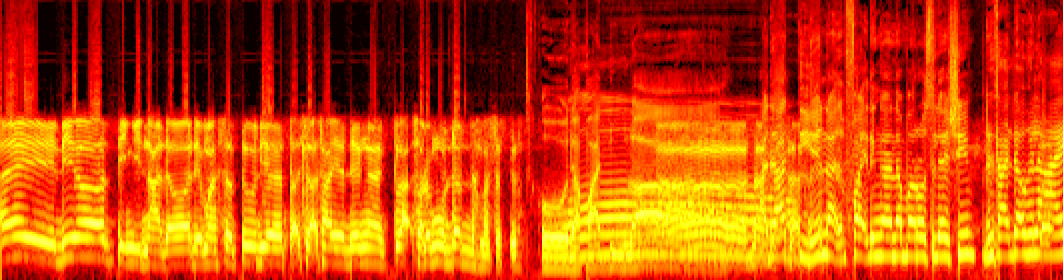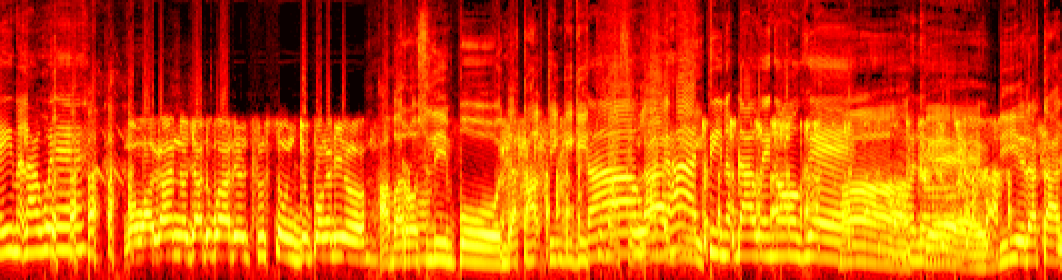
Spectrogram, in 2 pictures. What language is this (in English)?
Malay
